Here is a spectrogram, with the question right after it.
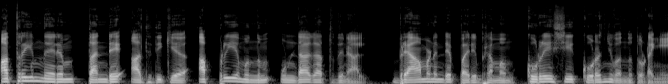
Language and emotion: Malayalam, neutral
